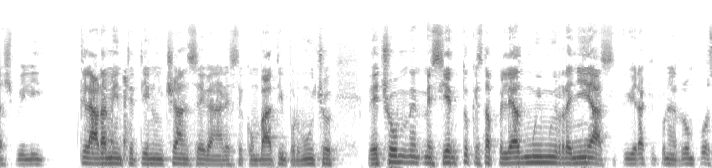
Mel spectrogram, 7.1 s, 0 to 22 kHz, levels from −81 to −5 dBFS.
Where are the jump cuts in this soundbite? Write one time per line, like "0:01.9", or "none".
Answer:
none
